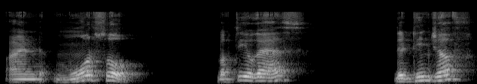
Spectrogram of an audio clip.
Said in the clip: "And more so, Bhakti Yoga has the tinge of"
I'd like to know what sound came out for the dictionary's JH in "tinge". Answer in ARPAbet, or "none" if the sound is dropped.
CH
